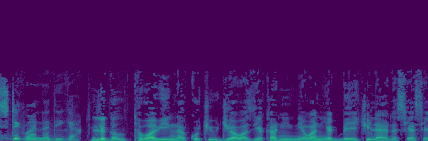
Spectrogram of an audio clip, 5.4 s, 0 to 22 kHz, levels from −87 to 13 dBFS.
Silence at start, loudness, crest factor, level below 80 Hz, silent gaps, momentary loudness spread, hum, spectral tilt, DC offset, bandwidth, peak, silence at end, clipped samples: 0 s; -28 LUFS; 22 dB; -64 dBFS; none; 8 LU; none; -5.5 dB/octave; under 0.1%; 11.5 kHz; -6 dBFS; 0 s; under 0.1%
